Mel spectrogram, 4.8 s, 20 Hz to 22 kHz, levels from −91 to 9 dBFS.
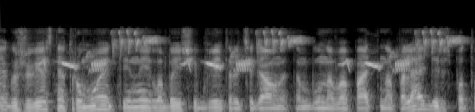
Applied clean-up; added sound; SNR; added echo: none; Bird; 3 dB; none.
